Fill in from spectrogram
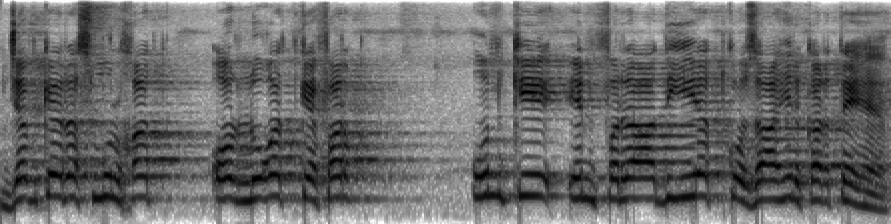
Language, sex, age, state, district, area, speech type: Urdu, male, 18-30, Uttar Pradesh, Saharanpur, urban, spontaneous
